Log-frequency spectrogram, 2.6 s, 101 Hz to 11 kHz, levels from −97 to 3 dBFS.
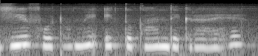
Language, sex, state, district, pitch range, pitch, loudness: Hindi, female, Arunachal Pradesh, Lower Dibang Valley, 225-250 Hz, 235 Hz, -14 LUFS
